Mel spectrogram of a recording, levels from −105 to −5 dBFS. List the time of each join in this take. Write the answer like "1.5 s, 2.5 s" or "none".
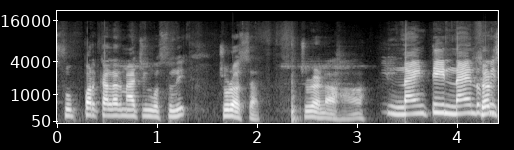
3.4 s

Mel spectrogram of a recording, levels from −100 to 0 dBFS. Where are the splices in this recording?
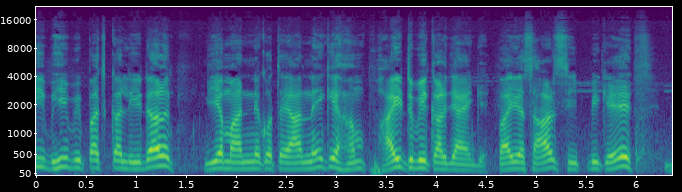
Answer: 4.6 s

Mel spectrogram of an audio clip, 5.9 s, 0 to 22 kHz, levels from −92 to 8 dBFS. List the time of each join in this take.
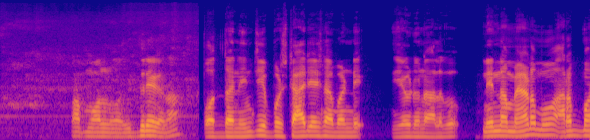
1.9 s, 4.7 s

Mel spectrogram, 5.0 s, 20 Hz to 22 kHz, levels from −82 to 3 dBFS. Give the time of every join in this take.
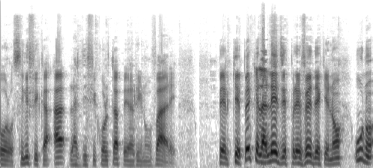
2.6 s

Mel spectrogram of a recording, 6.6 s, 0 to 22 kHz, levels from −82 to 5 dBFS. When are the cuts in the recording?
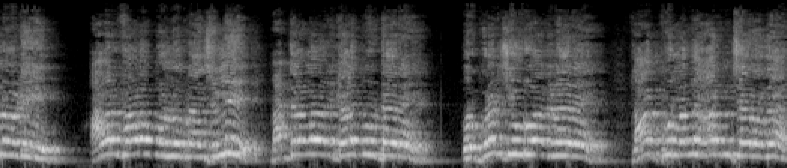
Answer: none

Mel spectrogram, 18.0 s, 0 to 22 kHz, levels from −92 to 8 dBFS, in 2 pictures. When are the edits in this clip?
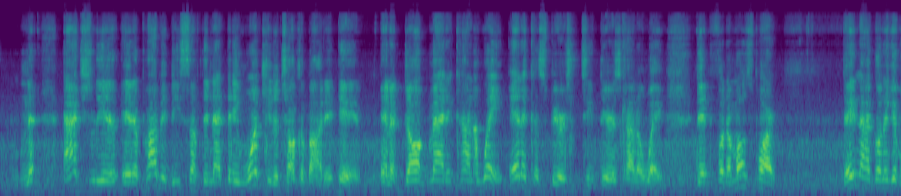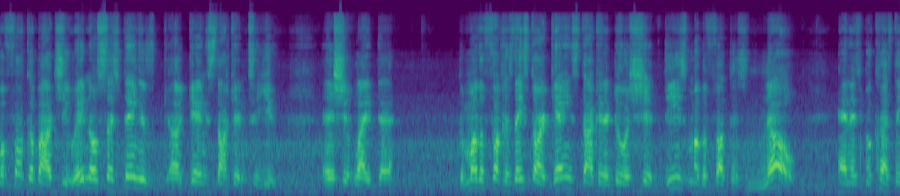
1.4 s

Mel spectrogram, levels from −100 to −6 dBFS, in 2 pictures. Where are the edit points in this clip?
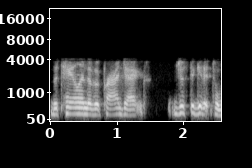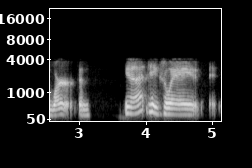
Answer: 2.9 s

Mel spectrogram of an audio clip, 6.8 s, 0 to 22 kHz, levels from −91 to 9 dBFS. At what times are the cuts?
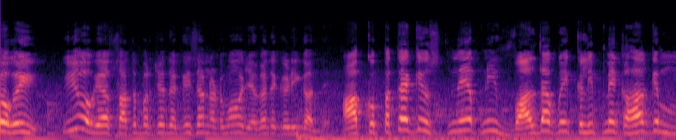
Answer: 3.3 s

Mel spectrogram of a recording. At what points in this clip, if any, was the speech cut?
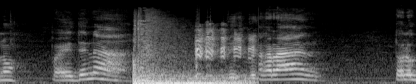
2.6 s

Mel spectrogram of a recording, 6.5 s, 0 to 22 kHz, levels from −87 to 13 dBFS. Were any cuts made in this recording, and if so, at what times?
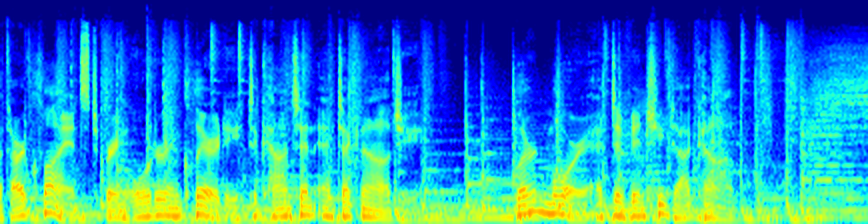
5.5 s

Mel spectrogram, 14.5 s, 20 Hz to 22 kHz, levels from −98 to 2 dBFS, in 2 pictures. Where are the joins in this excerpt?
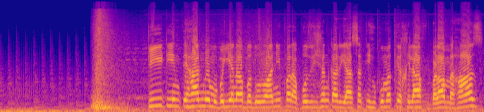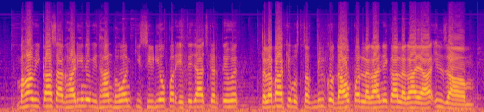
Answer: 1.6 s

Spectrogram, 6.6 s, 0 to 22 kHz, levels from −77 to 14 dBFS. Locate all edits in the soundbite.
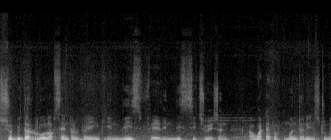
none

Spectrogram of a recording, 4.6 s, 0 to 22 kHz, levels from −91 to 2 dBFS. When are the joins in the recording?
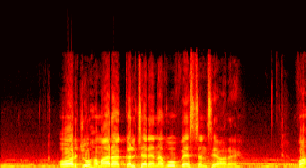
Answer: none

